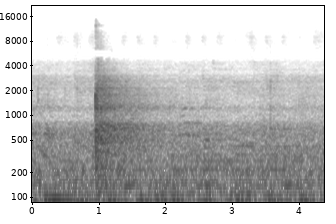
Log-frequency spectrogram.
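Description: A single sharp knock about a second in, the loudest thing here, over the steady low hum of a large indoor hall.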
